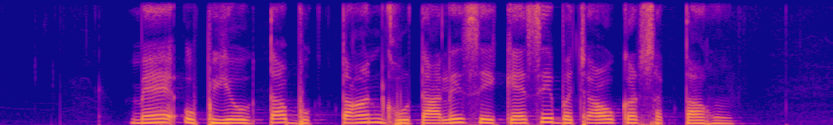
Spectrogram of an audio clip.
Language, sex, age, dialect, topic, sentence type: Hindi, female, 25-30, Hindustani Malvi Khadi Boli, banking, question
